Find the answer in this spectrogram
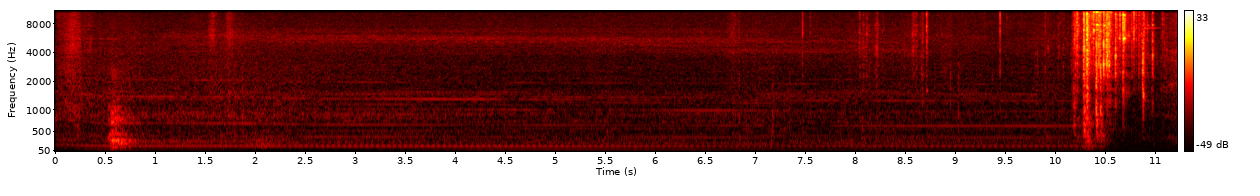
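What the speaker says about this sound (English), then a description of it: "Now we can hit start, and you hear the fuel pump prime." An electric fuel pump primes on a Sniper EFI system during a carburetor-to-fuel-injection conversion: a click, then a steady, even whirring hum for about ten seconds, ending in a short burst of clatter.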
